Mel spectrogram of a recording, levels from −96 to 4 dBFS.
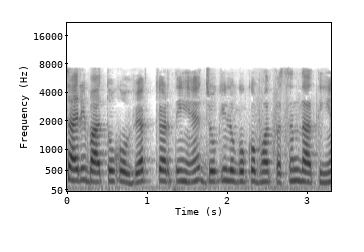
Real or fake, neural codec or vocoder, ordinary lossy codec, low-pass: real; none; MP3, 48 kbps; 7.2 kHz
